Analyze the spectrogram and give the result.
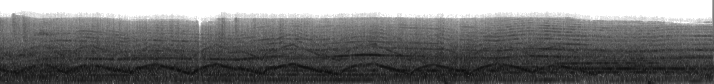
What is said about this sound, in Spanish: El ulular de las sirenas va haciéndose cada vez más lejano, hasta desaparecer.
